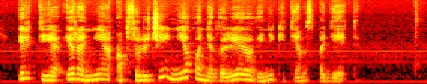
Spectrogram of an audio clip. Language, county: Lithuanian, Alytus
